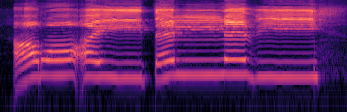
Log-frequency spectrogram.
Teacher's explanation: تا کو جب لام مشدد کے ساتھ ملانا ہے ہم نے، تو اس کو ہم نے سختی کے ساتھ پڑھنا ہے، جمعوں کے ساتھ۔ · یا ساکن سے پہلے حمزہ کے اوپر زبر ہے تو یالین کو لمبا بھی نہیں کرنا اور جھٹکا بھی نہیں دینا۔ اکثر لوگ کیا مسٹیک کر جاتے ہیں، ارأی پڑھ جاتے ہیں یا ارأی لمبا کر جاتے ہیں، تو اس طرح دونوں مجہول ہیں، اس طرح نہیں پڑھنا۔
